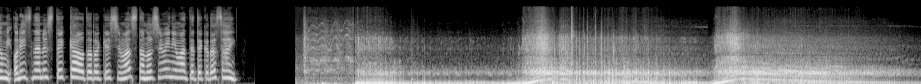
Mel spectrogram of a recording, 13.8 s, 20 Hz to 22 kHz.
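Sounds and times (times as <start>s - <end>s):
speech: 0.1s - 3.7s
Corvette American sports car engine cranking: 4.5s - 6.5s
Corvette sports car engine rumbling idle: 4.6s - 10.8s
Corvette American sports car engine revving hard: 5.3s - 13.8s.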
